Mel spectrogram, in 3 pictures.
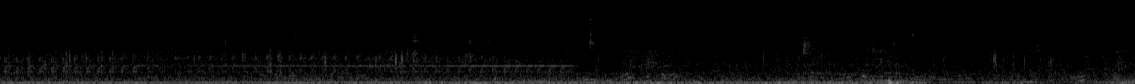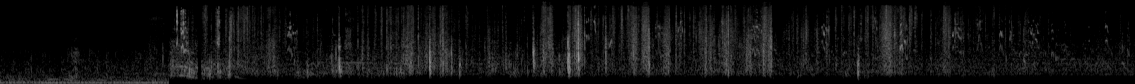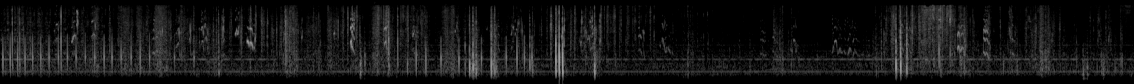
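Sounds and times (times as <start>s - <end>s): rustling and clicking: 13.0s - 34.0s.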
